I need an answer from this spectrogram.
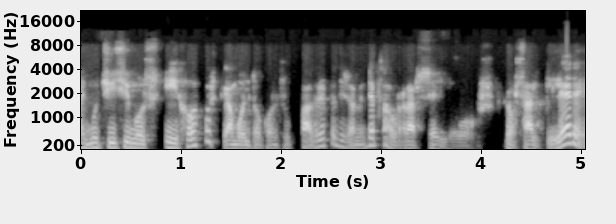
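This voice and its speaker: Over a quiet background, a man talks at a fairly quick pace with very wide pitch swings and big swings in loudness. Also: medium pitch for a man. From Spain. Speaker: numerologist. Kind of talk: interview. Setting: video call.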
